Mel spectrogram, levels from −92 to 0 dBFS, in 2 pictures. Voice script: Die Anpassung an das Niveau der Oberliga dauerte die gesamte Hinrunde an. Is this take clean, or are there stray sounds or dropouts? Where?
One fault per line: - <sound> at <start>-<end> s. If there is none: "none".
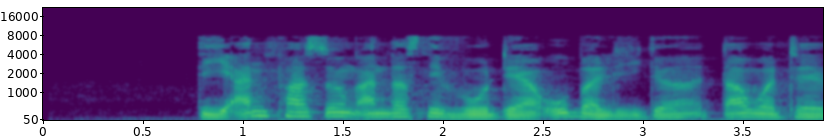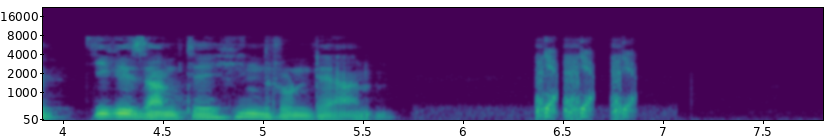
- laugh at 6.4-6.9 s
